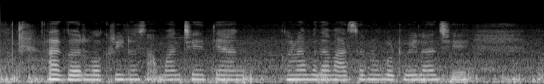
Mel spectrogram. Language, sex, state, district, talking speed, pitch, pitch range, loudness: Gujarati, female, Gujarat, Gandhinagar, 120 wpm, 220 Hz, 205-225 Hz, -18 LUFS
